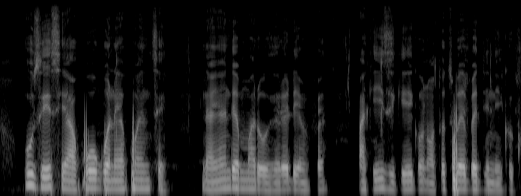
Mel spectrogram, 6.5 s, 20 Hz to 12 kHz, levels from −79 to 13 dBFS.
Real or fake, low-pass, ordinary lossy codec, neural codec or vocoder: real; 10.8 kHz; none; none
